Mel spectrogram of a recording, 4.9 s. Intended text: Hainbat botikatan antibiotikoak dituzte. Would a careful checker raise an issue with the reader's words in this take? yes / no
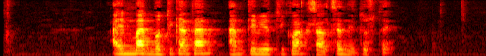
yes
